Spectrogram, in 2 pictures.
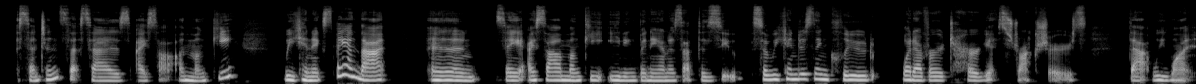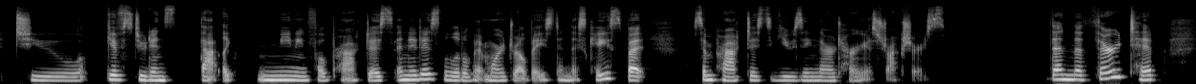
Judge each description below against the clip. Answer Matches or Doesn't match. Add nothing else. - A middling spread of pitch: Matches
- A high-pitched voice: Matches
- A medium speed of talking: Matches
